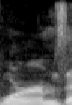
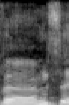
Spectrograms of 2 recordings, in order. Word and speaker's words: Worms: On April 14th, 1521, Martin Luther was on his way to the Diet of Worms, not the Diet of Worms as it's spelt, it's the Diet of Worms, it's German.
